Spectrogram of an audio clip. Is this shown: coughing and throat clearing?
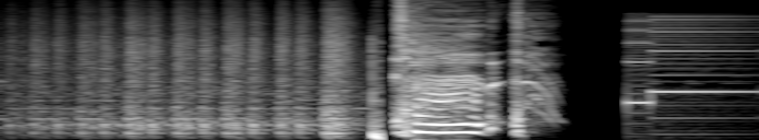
yes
